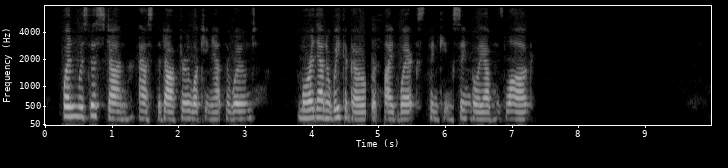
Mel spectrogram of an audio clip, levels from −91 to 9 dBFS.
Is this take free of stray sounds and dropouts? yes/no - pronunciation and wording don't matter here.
yes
